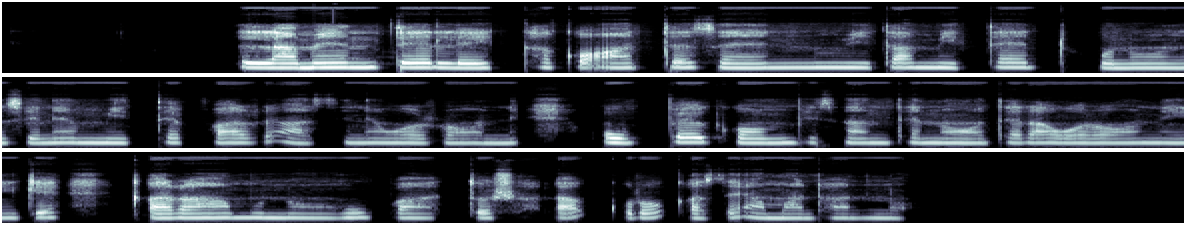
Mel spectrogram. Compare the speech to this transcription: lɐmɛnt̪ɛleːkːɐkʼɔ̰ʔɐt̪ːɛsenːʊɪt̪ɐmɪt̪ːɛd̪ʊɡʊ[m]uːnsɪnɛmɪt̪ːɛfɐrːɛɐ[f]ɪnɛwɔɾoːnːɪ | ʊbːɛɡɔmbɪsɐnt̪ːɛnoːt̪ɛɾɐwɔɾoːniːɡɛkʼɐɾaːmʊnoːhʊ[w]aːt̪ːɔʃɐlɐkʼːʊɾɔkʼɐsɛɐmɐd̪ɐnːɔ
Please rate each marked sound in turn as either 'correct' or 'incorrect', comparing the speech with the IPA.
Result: incorrect, incorrect, incorrect

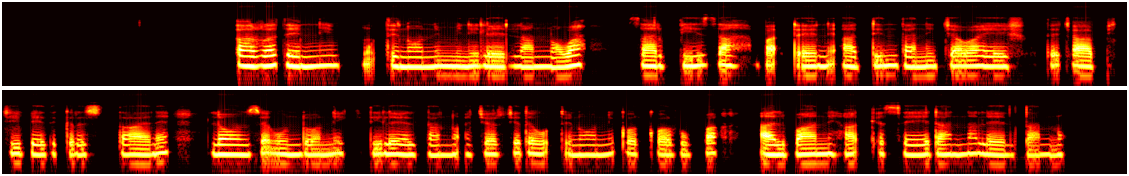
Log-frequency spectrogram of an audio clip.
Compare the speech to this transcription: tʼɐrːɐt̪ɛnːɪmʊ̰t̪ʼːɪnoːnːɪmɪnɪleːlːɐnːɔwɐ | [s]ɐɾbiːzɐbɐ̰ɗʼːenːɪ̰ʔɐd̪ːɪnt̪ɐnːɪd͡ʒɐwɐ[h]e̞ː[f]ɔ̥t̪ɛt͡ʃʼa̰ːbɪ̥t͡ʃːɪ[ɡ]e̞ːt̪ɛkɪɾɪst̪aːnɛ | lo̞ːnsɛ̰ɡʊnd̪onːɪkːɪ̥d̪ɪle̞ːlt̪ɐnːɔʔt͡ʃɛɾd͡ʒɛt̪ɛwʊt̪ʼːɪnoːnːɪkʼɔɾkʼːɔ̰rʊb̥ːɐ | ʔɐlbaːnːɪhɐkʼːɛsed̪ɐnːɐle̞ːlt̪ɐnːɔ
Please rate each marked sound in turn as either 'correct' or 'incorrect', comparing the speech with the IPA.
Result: correct, correct, incorrect, incorrect

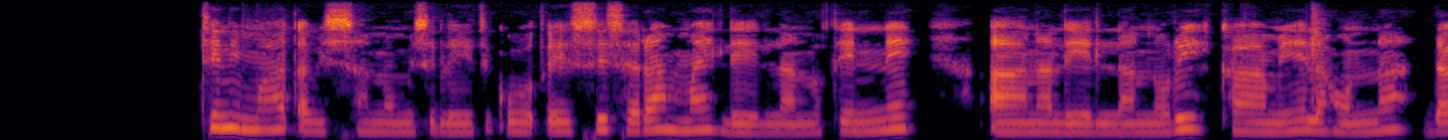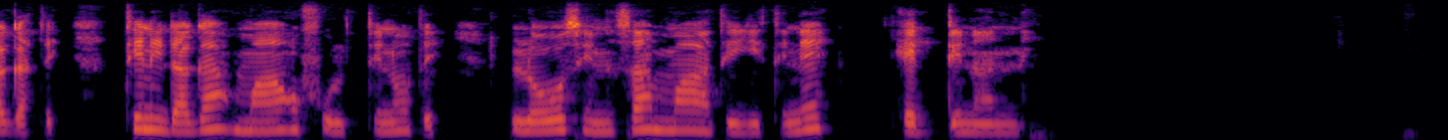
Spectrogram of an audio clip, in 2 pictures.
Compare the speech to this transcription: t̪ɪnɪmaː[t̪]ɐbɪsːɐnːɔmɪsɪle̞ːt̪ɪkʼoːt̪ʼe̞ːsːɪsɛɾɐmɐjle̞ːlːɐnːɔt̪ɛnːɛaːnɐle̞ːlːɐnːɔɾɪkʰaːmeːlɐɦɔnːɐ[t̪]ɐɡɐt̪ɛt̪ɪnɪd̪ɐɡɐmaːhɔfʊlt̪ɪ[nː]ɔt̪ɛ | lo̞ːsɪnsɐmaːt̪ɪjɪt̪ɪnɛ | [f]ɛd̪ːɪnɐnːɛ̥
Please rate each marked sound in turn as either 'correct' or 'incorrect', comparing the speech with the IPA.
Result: incorrect, incorrect, incorrect, incorrect

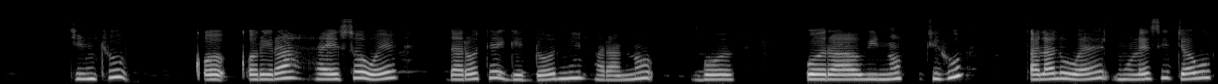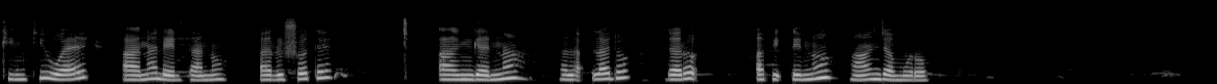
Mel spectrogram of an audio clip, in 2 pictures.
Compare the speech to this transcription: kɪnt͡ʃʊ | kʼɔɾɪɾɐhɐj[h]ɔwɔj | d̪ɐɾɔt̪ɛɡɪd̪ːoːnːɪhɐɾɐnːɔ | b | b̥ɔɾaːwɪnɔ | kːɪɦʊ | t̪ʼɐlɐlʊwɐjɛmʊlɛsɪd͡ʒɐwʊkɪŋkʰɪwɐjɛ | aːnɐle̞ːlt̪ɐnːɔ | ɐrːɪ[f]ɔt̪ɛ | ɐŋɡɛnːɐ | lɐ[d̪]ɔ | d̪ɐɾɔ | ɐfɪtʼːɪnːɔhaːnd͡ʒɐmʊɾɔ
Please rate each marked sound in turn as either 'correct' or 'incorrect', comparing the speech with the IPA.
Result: incorrect, incorrect, correct

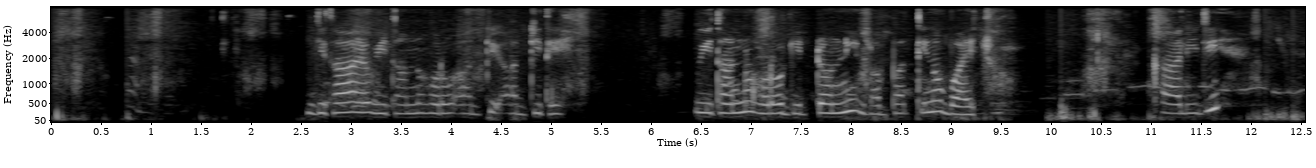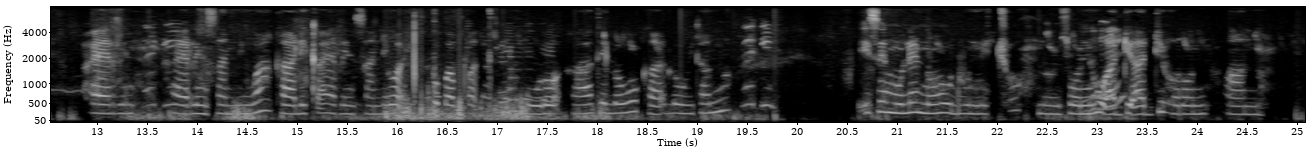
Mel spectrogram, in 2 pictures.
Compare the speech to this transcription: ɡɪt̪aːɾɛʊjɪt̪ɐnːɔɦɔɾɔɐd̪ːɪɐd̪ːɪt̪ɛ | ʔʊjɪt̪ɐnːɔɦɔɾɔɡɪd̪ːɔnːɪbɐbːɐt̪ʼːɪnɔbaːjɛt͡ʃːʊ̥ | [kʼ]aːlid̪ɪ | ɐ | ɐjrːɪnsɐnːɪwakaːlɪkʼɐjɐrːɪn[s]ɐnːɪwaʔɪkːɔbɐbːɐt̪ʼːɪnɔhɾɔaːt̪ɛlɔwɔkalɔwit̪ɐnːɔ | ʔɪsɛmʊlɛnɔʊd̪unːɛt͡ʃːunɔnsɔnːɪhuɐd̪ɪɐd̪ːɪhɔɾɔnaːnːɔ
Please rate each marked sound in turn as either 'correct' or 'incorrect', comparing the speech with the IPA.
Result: correct, correct

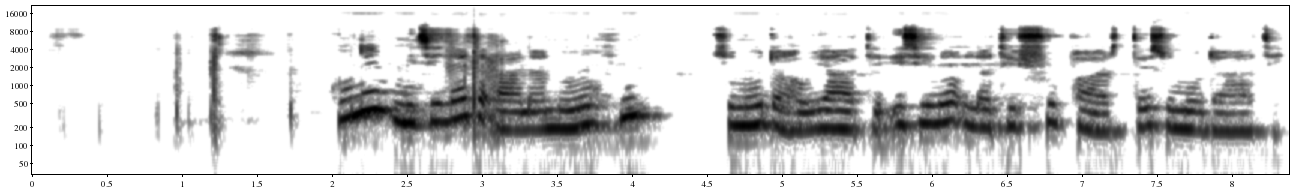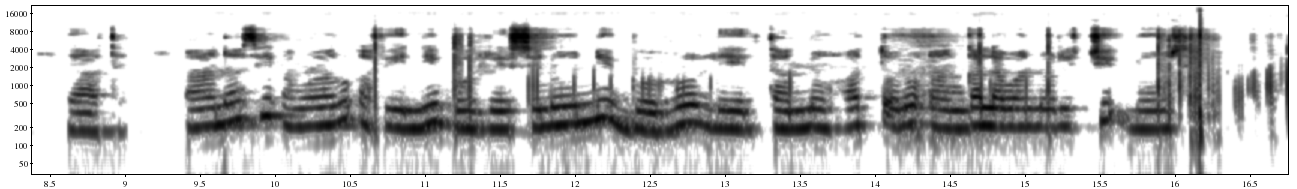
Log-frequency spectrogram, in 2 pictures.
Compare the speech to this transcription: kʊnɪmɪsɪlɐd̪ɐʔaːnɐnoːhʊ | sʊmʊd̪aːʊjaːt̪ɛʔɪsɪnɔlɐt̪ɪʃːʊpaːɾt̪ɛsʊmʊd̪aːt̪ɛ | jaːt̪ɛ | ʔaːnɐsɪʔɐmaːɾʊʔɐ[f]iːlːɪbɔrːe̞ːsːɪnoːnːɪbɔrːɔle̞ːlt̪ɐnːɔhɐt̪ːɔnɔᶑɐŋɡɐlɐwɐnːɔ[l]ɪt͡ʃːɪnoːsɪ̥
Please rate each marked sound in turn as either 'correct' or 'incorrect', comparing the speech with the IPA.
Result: correct, incorrect

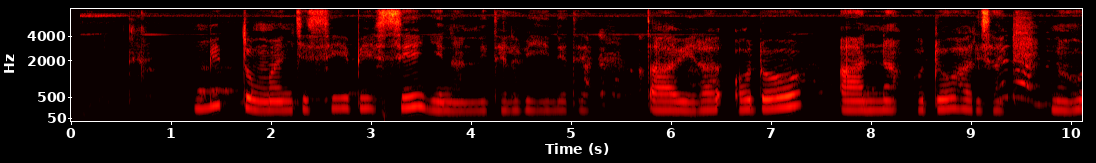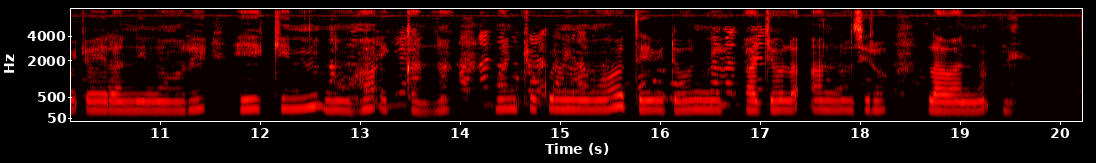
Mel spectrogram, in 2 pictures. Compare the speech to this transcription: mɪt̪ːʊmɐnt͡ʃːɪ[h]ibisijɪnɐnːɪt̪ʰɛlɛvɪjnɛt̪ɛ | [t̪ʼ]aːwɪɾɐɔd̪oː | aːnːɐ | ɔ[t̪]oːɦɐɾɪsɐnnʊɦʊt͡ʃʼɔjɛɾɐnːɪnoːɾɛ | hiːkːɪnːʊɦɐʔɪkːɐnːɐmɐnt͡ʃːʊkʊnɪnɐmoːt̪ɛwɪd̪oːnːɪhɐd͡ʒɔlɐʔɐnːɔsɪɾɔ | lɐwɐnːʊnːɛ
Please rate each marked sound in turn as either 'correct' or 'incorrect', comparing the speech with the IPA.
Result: incorrect, correct, incorrect

